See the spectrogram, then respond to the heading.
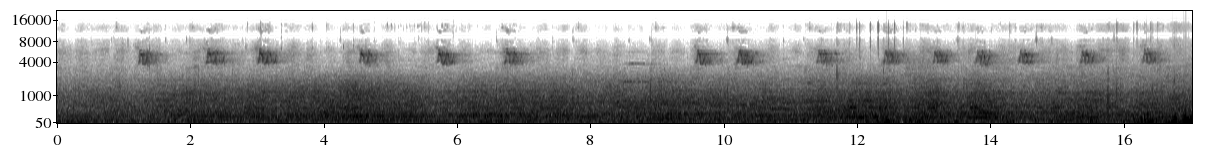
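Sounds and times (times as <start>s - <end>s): low city rumble: 0.0s - 17.0s.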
